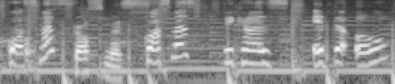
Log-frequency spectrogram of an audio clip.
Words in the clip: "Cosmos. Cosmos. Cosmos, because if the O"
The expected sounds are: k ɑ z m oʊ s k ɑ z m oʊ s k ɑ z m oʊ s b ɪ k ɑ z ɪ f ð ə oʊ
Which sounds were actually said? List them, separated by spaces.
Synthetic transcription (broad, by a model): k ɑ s m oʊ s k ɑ s m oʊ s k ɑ s m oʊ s b ɪ k ɑ z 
